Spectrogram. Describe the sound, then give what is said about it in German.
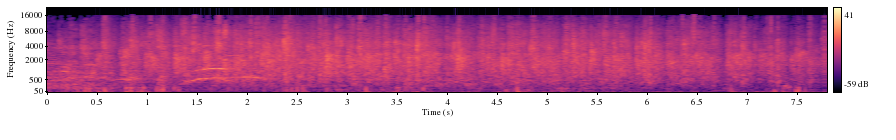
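An audience applauds steadily for about eight seconds, a dense, loud wash of many hands clapping at an even level, with a faint voice briefly audible early on. “Kleiner Applaus für Herrn!”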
